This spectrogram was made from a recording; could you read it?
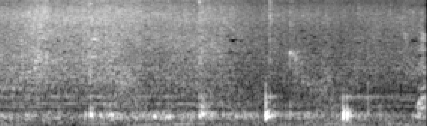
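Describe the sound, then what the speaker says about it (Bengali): Chicken with spices and slit green chillies sizzles in a pan during a spicy kosha sauté, a continuous close hiss with a few soft stirring knocks spaced through it. "এবার চিকেনটা আমি দিয়ে দেবো, এবার একসঙ্গে ভালোভাবে কষে নেব"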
